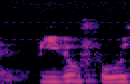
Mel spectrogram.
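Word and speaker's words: Puy du Fou: È difficile da spiegare, però secondo me qualcuno che abbia voglia di andarlo a vedere, Pidufu, si scrive Pui con la Y, Du Fuou, andatelo a vedere perché è una cosa incredibile.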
